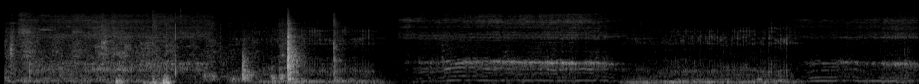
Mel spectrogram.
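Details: Irregular rough snorting breaths with a low rumble during sleep; snoring.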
